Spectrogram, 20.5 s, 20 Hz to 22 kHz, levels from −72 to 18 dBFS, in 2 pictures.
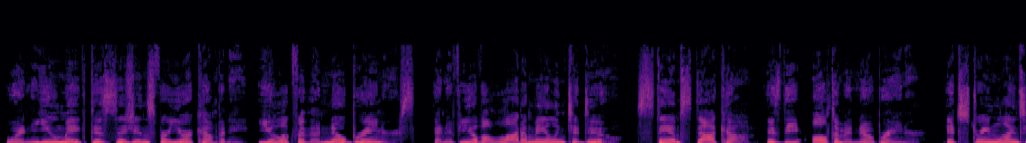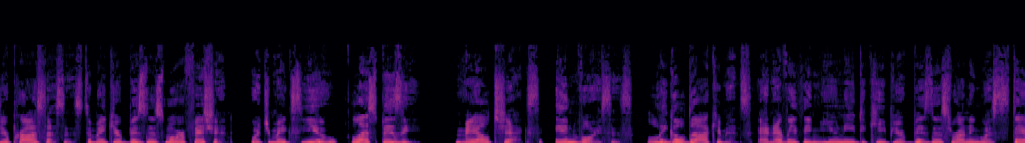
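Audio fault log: No fault to log for this audio.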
